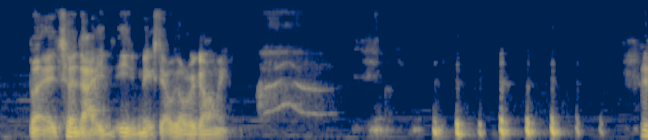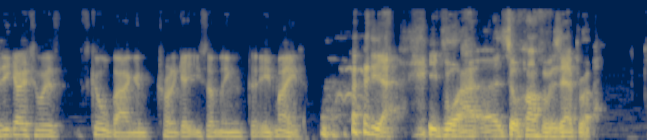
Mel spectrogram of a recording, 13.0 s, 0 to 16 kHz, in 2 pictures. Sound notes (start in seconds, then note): 2.7 chuckling; 7.4 laughs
